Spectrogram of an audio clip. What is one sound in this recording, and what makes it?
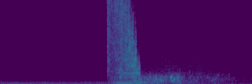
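A body drops and lands with a heavy thud.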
